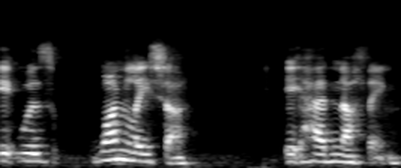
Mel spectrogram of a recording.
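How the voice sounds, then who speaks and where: Lively intonation carries a woman's fairly low-pitched voice. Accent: English. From England, Essex. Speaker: motorsport media presenter. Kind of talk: podcast interview. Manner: animated.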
